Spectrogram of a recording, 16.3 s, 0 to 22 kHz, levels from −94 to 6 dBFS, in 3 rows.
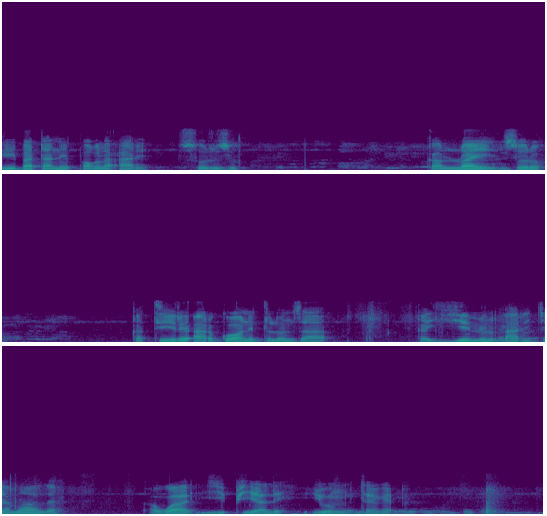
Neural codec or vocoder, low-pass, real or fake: none; 5.4 kHz; real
